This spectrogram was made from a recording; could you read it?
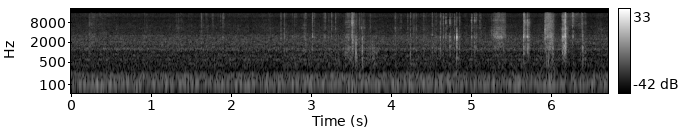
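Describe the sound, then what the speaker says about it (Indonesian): Paper-pattern cutting with scissors along the back piece of a basic bodice block, slow intermittent snips growing busier toward the end, close and fairly quiet over a constant low background hum. "Pelan-pelan kita gunting yang bagian belakang dulu."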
